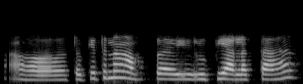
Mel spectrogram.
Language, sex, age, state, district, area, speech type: Urdu, female, 18-30, Bihar, Saharsa, rural, conversation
